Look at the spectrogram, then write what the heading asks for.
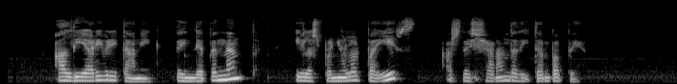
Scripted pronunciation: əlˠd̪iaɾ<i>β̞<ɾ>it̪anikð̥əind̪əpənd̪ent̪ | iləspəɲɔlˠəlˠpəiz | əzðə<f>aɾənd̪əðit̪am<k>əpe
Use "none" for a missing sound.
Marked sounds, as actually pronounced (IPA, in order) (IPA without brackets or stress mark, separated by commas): i, ɾ, ʃ, p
